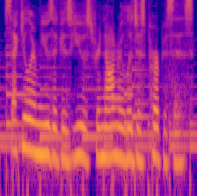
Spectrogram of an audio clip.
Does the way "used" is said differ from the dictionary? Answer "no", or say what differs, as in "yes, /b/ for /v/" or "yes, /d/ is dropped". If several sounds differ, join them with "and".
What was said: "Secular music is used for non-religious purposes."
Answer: no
